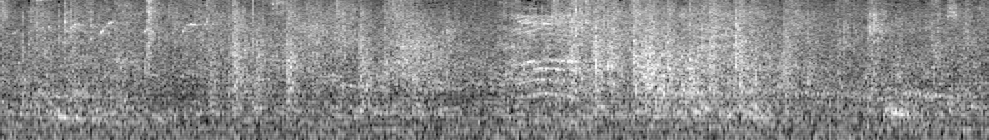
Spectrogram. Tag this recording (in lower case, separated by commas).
domestic animals, speech, animal, dog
